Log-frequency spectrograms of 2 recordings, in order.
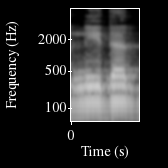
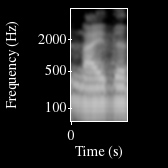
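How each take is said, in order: First: The first vowel sounds like 'ee'. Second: The first vowel sounds like 'eye'. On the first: "दोनों ही pronunciation जो है वो सही है" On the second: "नाइदर को नीदर भी बोला जाता है"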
